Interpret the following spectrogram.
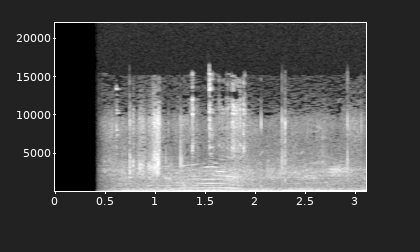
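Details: Pet cat named Mufasa talking with its owner gives a single short meow that rises and then falls, heard against a steady low rumbling background noise.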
